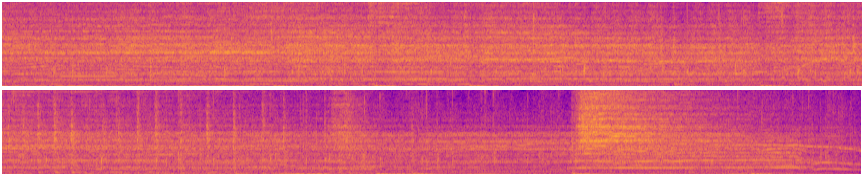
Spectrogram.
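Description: Live rock band playing loudly: distorted electric guitar, bass guitar and a drum kit with cymbal crashes. About seven seconds in, the band hits a final crash and a guitar note is left ringing as the song ends.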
